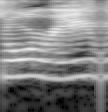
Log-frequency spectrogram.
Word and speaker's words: Storyi: So it's Storyi, like a story, but he spells it Y-I, like his last name.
